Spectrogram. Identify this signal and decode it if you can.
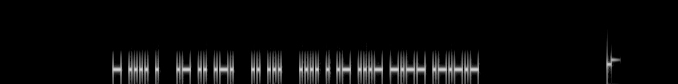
Morse code, heard as a keyed tone, about 44 wpm, 700 Hz. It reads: THE AIR IS HEAVY.
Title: Sentences from Top 1100 Words 45wpm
